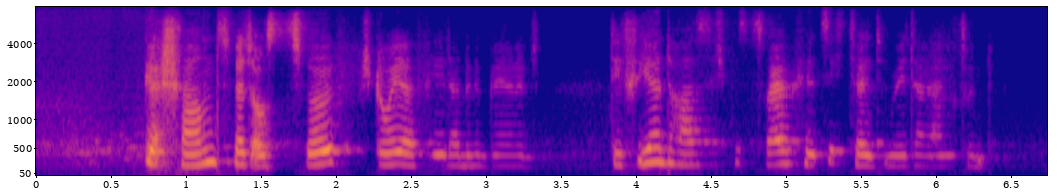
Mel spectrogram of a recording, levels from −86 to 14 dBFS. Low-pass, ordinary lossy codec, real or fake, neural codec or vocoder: none; none; fake; codec, 16 kHz, 0.5 kbps, X-Codec, HuBERT features, trained on balanced general audio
